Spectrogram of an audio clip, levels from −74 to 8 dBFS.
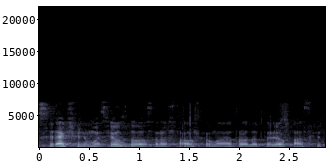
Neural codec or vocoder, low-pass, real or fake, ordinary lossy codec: codec, 16 kHz, 16 kbps, FreqCodec, larger model; 7.2 kHz; fake; AAC, 32 kbps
